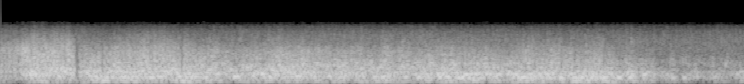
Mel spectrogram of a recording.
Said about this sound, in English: Are you afraid of thunder? Oh, no. Just the noise.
